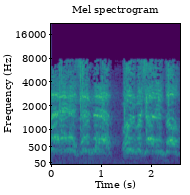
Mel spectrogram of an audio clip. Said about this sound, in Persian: اونها در اعتراضهایی که ویدیوهاش در شبکه‌های اجتماعی دنیای مجازی منتشر شد شعار می‌دادند سدها رو بشکنید و ارومیه رو پر آب کنید.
